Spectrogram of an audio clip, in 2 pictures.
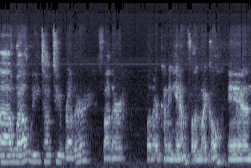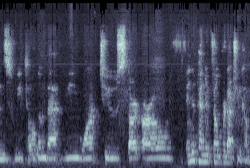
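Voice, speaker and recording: This man's fairly high voice rises and falls across a very wide range at a moderate tempo. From Massachusetts North Shore (Salem). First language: Polish. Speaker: actor. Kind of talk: interview chat.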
